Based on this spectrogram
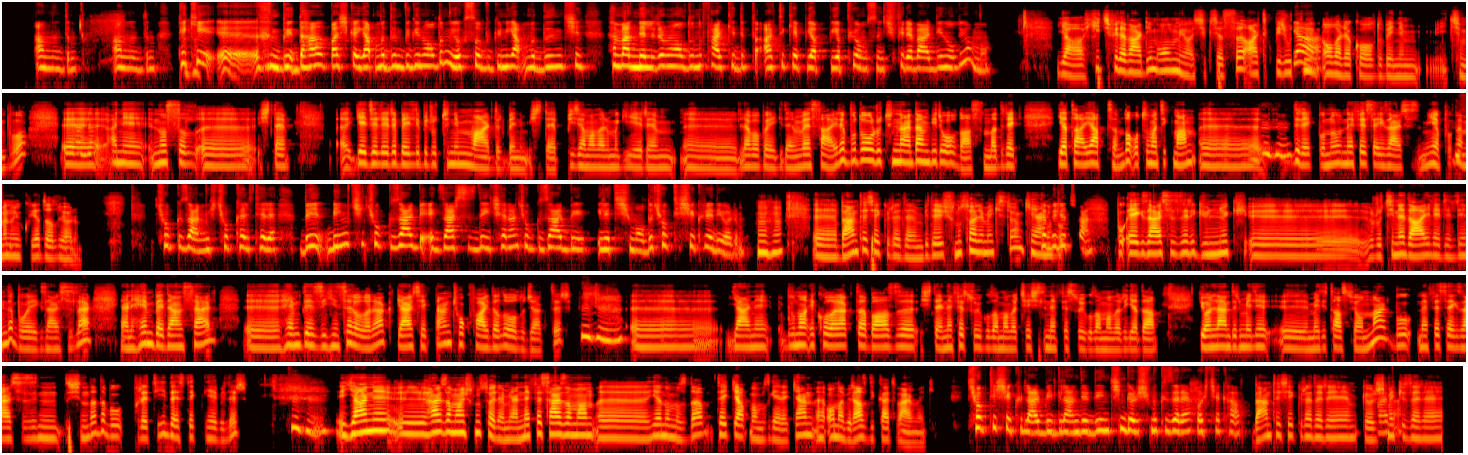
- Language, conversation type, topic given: Turkish, podcast, Kullanabileceğimiz nefes egzersizleri nelerdir, bizimle paylaşır mısın?
- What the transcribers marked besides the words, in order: other noise; chuckle; other background noise; sniff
